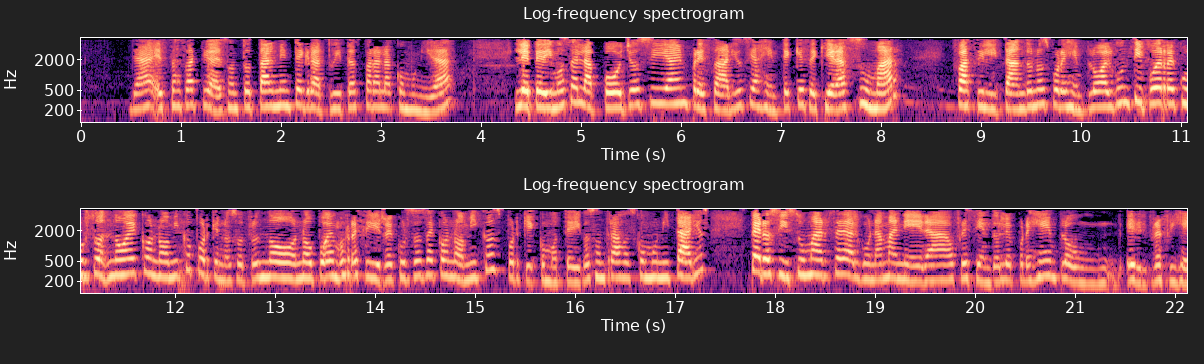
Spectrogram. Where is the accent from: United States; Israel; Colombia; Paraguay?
Colombia; moved away; a pesar de que ya no estemos en nuestro territorio, seguimos siendo colombianos, nuestra identidad no se pierde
